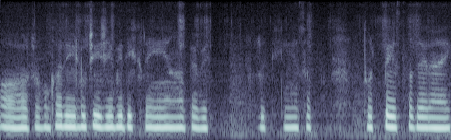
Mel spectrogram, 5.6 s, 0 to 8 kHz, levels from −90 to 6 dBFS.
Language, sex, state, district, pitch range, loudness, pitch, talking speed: Hindi, female, Bihar, Vaishali, 180-195 Hz, -15 LUFS, 185 Hz, 170 wpm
